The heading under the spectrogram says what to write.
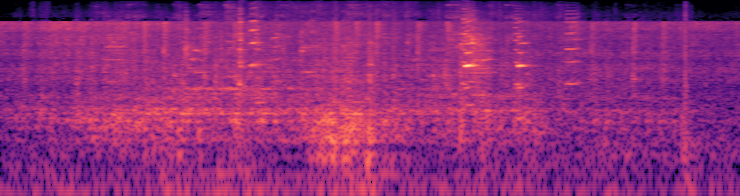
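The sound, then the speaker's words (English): A passenger train rolls steadily along the rails with a continuous low rumble, rhythmic clickety-clack of wheels over joints, and a few sharper metallic clacks near the middle; no voices. “Well, these days on this train, there's more clicking of laptop computers and cell phones ringing.”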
